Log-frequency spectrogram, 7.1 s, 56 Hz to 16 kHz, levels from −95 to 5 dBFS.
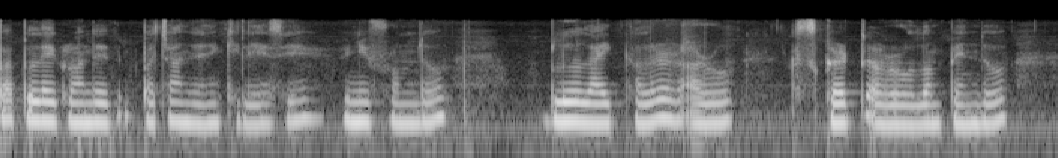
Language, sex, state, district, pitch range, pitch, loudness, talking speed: Nagamese, female, Nagaland, Dimapur, 195-210 Hz, 200 Hz, -18 LUFS, 155 wpm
